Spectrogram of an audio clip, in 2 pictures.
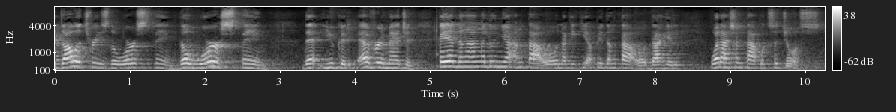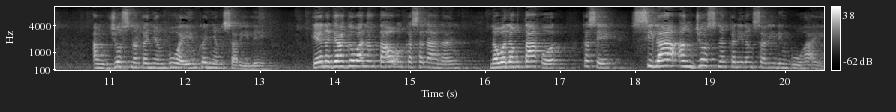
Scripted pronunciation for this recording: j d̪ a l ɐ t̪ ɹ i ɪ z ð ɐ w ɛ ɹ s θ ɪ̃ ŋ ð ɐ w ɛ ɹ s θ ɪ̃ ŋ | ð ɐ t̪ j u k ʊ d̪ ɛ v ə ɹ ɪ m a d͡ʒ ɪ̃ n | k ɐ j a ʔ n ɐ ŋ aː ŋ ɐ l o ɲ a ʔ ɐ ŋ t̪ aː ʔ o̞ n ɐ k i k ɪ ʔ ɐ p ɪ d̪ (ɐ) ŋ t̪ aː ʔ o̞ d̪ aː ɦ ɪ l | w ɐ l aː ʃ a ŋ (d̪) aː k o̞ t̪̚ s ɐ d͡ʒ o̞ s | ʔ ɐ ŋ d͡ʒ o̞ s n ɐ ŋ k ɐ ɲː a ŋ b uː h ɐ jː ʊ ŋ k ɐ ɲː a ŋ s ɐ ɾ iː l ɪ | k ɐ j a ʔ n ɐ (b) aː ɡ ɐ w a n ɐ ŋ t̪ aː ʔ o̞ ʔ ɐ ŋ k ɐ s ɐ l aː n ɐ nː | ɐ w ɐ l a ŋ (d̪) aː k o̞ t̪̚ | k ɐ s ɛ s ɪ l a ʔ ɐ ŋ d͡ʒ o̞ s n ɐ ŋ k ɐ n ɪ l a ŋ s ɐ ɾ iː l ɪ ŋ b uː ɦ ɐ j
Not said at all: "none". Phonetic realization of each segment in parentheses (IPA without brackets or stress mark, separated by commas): ɐ, t̪, ɡ, t̪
